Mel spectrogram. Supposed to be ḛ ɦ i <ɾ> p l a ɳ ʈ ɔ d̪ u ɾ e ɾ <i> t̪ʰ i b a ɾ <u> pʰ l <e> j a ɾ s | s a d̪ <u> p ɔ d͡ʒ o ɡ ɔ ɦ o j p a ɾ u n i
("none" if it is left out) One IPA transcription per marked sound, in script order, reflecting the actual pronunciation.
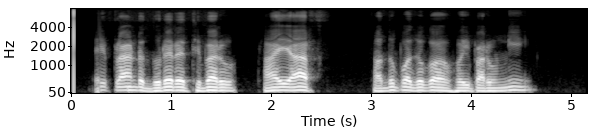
none, e, u, a, u

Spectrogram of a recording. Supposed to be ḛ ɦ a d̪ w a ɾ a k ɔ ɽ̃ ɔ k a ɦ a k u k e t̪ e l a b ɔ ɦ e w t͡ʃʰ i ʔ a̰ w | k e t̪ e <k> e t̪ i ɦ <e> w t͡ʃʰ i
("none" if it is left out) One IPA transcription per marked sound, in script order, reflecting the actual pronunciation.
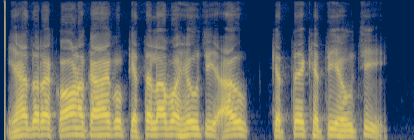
kʰ, e

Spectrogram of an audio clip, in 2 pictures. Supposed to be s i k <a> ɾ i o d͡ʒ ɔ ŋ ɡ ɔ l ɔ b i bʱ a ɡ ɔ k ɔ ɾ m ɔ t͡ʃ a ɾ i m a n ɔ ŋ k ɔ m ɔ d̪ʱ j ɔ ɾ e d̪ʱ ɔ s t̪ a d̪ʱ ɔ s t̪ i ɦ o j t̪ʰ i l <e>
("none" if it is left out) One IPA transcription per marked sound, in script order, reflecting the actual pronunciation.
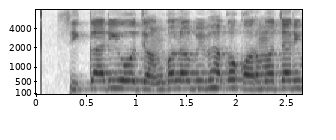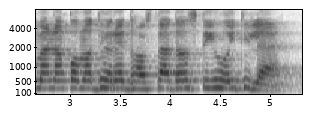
a, a

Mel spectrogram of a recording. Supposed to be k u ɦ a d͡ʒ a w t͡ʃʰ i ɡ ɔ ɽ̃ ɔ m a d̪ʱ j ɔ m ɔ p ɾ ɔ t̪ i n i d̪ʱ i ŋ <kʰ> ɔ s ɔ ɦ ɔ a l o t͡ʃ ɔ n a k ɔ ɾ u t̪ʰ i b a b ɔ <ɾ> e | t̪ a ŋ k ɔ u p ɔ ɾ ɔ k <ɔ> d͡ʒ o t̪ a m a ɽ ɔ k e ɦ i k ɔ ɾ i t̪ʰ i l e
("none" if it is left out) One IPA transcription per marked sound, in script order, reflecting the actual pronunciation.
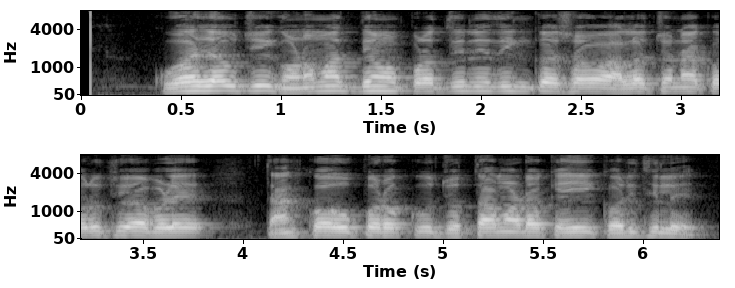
k, ɭ, u

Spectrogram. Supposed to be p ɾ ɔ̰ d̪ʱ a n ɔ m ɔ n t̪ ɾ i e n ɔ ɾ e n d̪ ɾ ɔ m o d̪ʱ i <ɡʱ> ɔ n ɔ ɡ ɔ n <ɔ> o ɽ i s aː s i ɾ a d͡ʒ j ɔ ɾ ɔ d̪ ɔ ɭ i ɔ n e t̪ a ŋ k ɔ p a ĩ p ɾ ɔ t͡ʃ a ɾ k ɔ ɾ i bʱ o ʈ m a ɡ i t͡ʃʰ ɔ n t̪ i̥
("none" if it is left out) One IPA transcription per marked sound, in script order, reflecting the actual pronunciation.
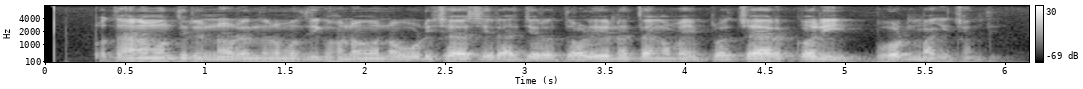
ɡʱ, ɔ

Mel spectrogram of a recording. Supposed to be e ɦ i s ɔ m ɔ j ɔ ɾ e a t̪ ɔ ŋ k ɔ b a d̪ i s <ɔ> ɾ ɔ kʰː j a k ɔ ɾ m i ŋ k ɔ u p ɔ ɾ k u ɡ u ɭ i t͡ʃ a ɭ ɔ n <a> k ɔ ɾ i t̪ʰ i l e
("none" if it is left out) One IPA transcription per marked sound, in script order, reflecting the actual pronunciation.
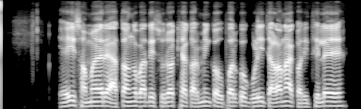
u, a

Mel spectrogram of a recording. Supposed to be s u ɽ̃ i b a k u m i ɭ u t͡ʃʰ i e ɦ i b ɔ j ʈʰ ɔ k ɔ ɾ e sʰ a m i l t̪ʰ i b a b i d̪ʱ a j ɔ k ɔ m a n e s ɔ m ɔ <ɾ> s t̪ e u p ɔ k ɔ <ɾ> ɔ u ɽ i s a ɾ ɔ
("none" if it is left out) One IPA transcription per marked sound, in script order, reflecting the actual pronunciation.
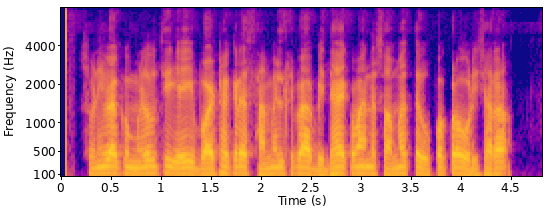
none, ɭ

